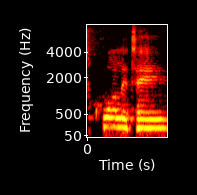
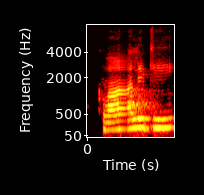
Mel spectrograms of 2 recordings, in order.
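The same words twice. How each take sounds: First: "quality" as KWO-li-tee, rounded O; rounded first vowel in "quality"; corrected pronunciation. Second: "Quality" as KWAA-li-tee, open A; wide first vowel in "Quality"; wrong pronunciation. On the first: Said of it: "It is quality". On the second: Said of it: "Quality is wrong". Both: Shown as a demonstration.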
